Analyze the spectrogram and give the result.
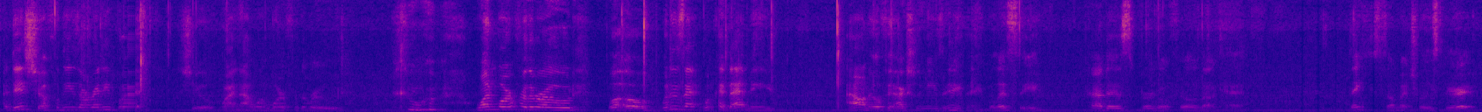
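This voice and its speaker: A woman's voice: mid-range voice, moderate pace. A young woman chatting casually with her livestream viewers and laughing often, then doing a tarot reading. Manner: chatty, laughs often, reads chat aloud. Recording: distant mic with faint room noise.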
